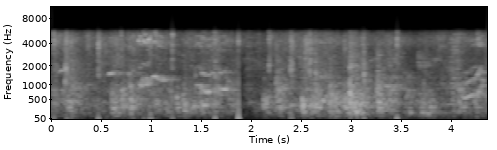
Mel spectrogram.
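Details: Dolly, a female Toy Pinscher at the start of giving birth, preparing to whelp her puppies indoors, whimpers in thin high whining tones that rise and fall. People talk over her throughout.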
